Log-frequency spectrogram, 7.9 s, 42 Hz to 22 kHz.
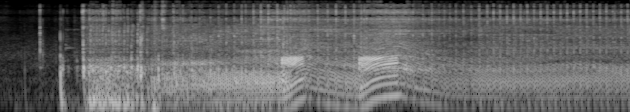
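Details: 2011 Stihl SH85 shredder vac leaf blower after new spark plug, fuel filter, fresh fuel mix and slight carb adjustment, started on half choke: pull-cord tugs, catches, two quick revs, then a smooth steady buzz; runs well.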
